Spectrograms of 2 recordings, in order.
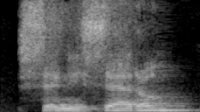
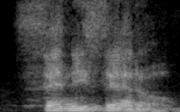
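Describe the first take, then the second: First: The first consonant is an s sound. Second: The first consonant is a th sound. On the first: "they're not going to say" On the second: "with a th"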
